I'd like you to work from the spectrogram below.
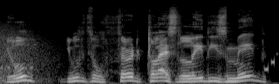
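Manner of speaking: put-on Russian-accented sailor snapping in sudden anger; angry sailor. Sailor rounding on a suspected stowaway, angry and loud. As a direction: bark it at the intruder.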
